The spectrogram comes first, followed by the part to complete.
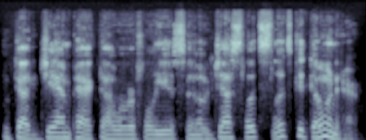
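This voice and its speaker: A man's voice: medium pitch, normal speed, darkish tone, no room sound. A man from Chicago with a nasal Chicago accent, introducing himself as program lead in a webinar in a friendly, self-deprecating way.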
